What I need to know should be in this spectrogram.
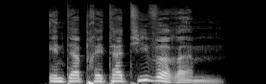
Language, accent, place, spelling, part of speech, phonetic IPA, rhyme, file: German, Germany, Berlin, interpretativerem, adjective, [ɪntɐpʁetaˈtiːvəʁəm], -iːvəʁəm, De-interpretativerem.ogg
- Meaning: strong dative masculine/neuter singular comparative degree of interpretativ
